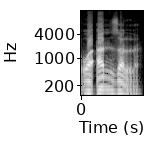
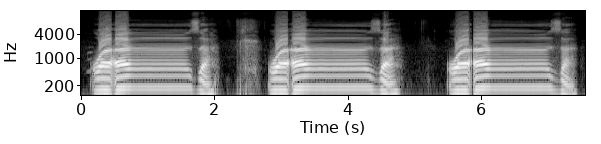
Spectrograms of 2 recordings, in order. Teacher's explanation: ikhfa itu membaca di antara keduanya, yaitu dia menyamarkan saja, menyamarkan suaranya kepada huruf zai.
